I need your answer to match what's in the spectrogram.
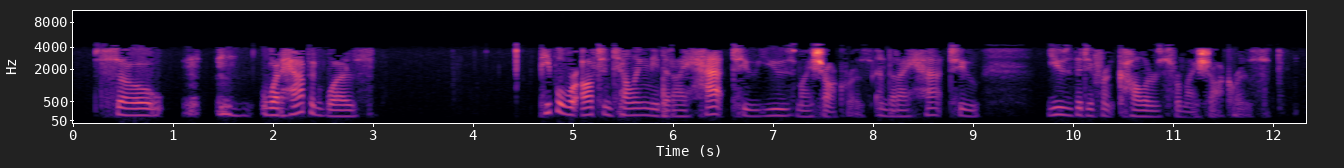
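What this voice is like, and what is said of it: Slightly congested voice, throat clearing. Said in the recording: “I'm clearing my throat. I have a little bit of a tickle because I have a bit of a cold”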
